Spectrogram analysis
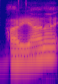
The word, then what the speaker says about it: Haryana: Is that Yeah, how you pronounce it? Haryana. Yeah. Haryana, Northern India, Yeah.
